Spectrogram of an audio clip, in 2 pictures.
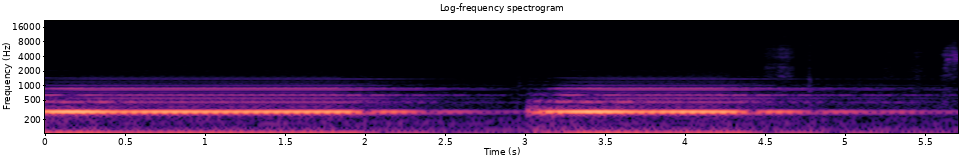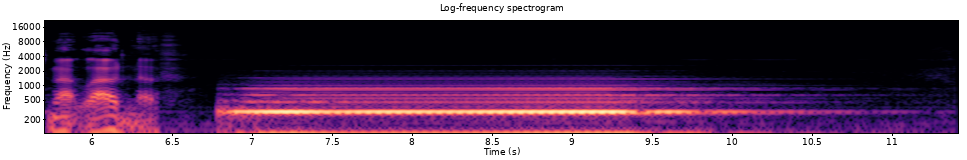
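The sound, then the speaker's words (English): A sustained, pure tone from a cheap bamboo flute, played through a microphone into an echo delay effect, holds steady in long phrases, with a brief pause broken by a short spoken remark, then the smooth tone returns, full and ringing. “Yeah, and that makes your flute sound really amazing and echoey, and people freak out.”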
